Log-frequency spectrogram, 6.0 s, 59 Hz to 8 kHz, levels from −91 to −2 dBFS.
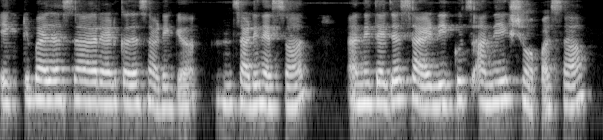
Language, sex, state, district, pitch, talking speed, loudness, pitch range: Konkani, female, Goa, North and South Goa, 220 Hz, 160 wpm, -16 LUFS, 205-235 Hz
